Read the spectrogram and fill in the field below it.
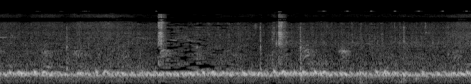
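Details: Spring lek of black grouse in northern Finland, 30 April 2011, heard from 50–70 m on a Fujifilm camera. Continuous rolling, pulsing coos form an unbroken low drone, with brief hissing bursts breaking through around two and three seconds.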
